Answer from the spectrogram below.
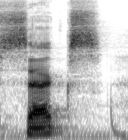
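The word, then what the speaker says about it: Sechs: I think most notably alongside her is the character of Sex. Now his name sounds like sex, but it's actually supposed to be, I think, the word six, but like in a different language.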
